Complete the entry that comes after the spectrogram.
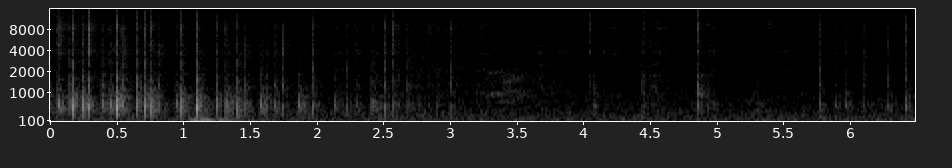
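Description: Long nails tap fast on the aluminum back and edges of an uncased rose-gold iPhone held upright, making quick, dry, clicky taps with a slight midrange tone around 560 Hz and a bright tick on top. The taps come dense and louder in the first two seconds, then thin out into softer, scattered clicks, each dying away almost instantly.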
